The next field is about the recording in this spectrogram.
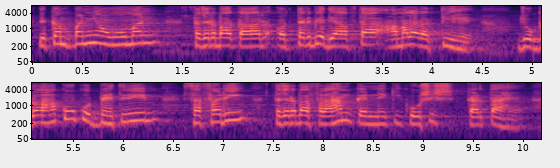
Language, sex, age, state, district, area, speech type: Urdu, male, 18-30, Uttar Pradesh, Saharanpur, urban, spontaneous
